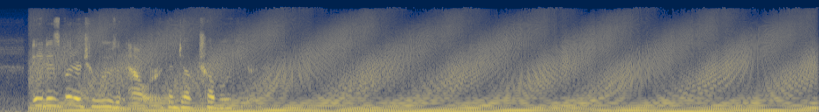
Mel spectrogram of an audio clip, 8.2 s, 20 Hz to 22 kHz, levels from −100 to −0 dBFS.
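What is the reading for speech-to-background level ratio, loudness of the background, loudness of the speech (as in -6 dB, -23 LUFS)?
5.0 dB, -25.5 LUFS, -20.5 LUFS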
